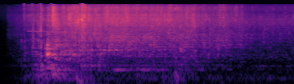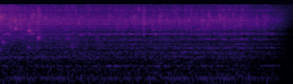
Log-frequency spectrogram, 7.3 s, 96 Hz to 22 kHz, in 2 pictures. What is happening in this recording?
Pulling a WC chain
This sound was recorded at the Campus of Poblenou of the Pompeu Fabra University, in the area of Tallers in men bathroom, corridor A .It was recorded between 14:00-14:20 with a Zoom H2 recorder. The sound consist in a liquid and low frequency sound produced when the water flows on the bath.
bath, bathroom, campus-upf, chain, UPF-CS12, water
